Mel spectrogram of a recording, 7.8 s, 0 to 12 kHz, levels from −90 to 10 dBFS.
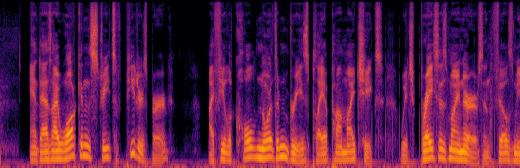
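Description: From 5.31 s to the end of the recording, a nearby Wi-Fi radio couples into the audio circuit, which rectifies its transmissions, producing Wi-Fi interference. The radio's beacon fires every 102.4 ms, so the result is a steady, regular ticking just under ten times per second that sits behind the speech. The ticks stay well below the level of the speech, roughly 35 dB down.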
